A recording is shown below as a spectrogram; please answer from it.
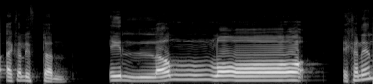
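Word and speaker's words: إلا الله: শব্দটাকে ল বলতে হবে আল্লাহ শব্দের ডাইনে জের থাকলে লা উচ্চারণ হয় আর জবর অথবা পেশ থাকলে ল উচ্চারণ হয় ইল্লাল্লাহ হা পেশ হু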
